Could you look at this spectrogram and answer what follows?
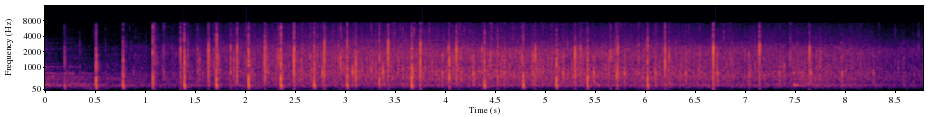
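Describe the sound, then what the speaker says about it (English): Graduation audience at a university graduate commencement applauding the graduates, a steady wash of many hands with sharp individual claps standing out, moderately distant and continuous throughout. "we join your family and friends in applauding you"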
